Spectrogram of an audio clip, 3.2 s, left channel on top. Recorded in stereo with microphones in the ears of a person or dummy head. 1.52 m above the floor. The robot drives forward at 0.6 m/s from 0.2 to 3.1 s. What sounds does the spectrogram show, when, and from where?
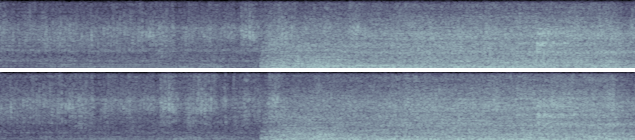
1.3 s boiling: 65° left (ahead or behind), 1.5 m; by 3.1 s 40° left (ahead or behind), 2 m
